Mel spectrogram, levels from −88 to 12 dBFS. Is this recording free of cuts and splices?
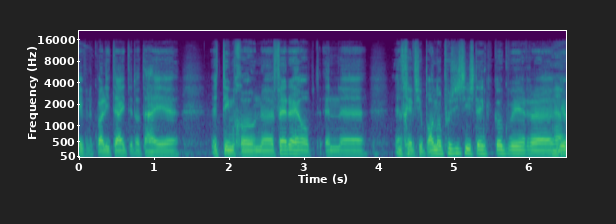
yes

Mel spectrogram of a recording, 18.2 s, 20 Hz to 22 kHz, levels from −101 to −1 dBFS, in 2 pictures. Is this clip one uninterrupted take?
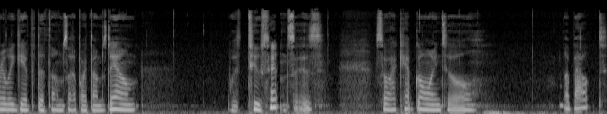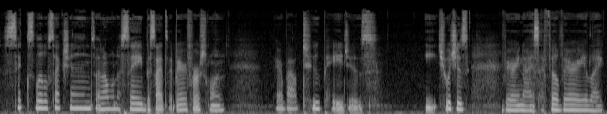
no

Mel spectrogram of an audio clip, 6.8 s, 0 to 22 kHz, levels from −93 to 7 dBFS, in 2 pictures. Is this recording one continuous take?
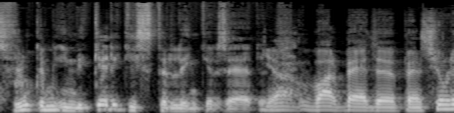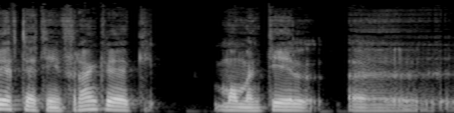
yes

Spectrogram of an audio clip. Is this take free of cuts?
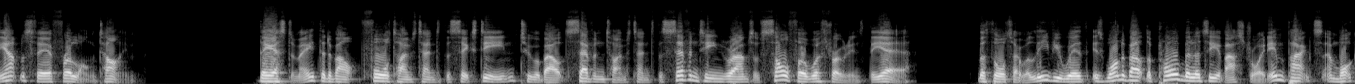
no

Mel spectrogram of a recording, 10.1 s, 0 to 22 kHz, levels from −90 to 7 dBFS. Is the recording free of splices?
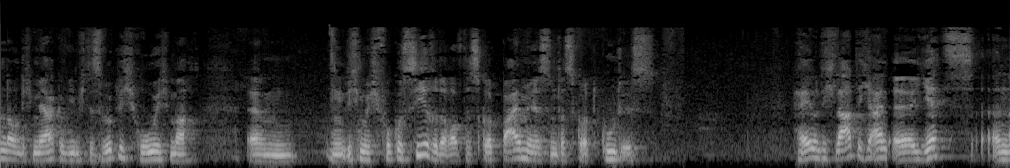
no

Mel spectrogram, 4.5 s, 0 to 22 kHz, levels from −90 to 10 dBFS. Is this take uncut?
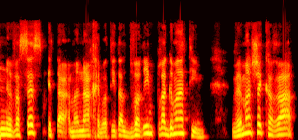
no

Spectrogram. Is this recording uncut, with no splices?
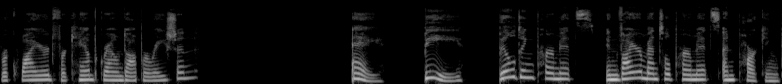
no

